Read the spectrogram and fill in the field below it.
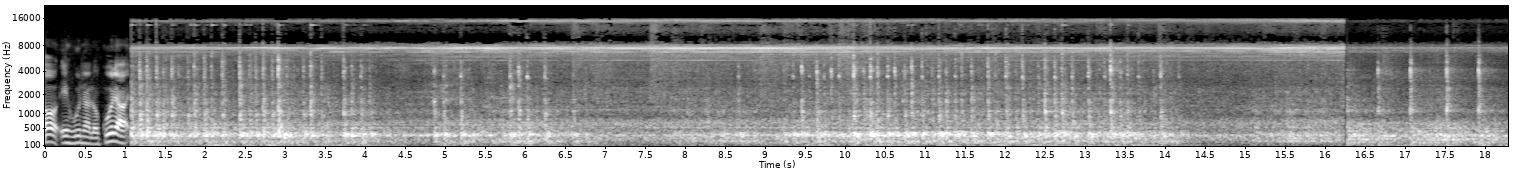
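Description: A spinning machine rattles and hums steadily.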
